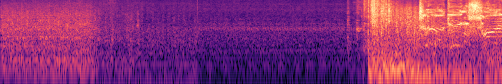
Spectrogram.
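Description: A tank gun shot lands in World of Tanks with a sudden loud, heavy boom after a quieter stretch of rumbling ambience, and its blast carries to the end.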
